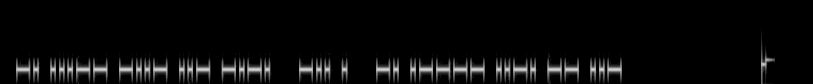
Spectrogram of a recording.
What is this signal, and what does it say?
Morse code, heard as a keyed tone, about 28 wpm, 700 Hz. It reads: N3XUC DE N1FMU
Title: USA Callsign DE Callsign - 5 Characters - 28wpm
